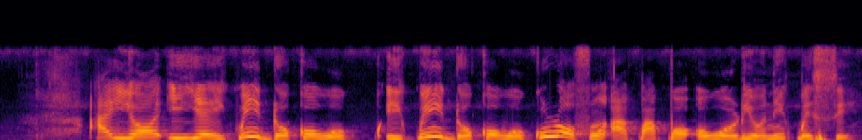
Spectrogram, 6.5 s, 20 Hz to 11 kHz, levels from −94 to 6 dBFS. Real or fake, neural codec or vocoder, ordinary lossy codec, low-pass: real; none; none; 7.2 kHz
